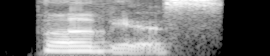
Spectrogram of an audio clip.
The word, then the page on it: pervious: Indian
